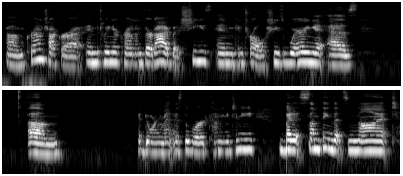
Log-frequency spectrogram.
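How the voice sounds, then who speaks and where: Woman losing her voice, giving a meandering tarot reading. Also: mid-range voice. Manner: meandering, reflective, talks directly to the viewer. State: losing her voice, clearing her throat. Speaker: tarot reader. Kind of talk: casual intuitive tarot reading.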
